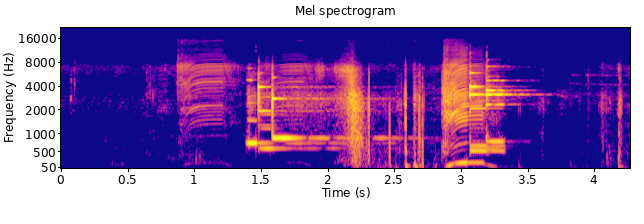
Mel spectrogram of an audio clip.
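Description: An electronic phone ringtone: a short chime of a few held notes starting suddenly, broken by a cluster of sharp clicks, then a second burst of notes, with a brief laugh at the end.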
